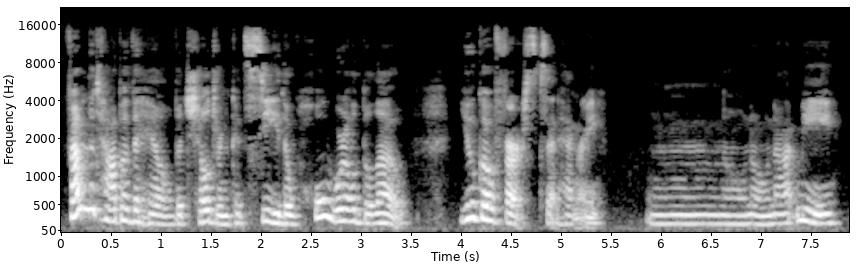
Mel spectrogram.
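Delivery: expressive picture-book narration; story read-aloud. Acted. Reading the hilltop scene to children, expressive storytelling. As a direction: read it out clearly for young listeners.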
